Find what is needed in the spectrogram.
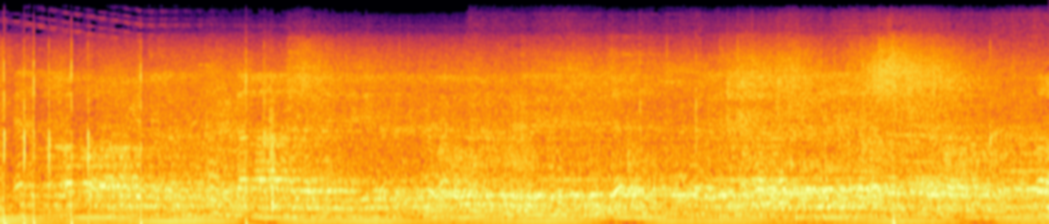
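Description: Men's voices chanting in long held tones. There are a few sharp clicks about a second in, over a steady low hum.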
